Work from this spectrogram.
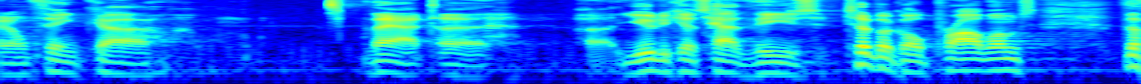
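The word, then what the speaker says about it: Eutychus: Anyone look up to see how that name is actually pronounced? Because most of the time, what was it? Udicus. Udicus.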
